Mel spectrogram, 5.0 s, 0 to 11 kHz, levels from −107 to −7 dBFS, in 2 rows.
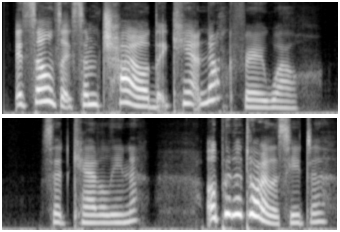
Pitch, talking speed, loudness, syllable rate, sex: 280 Hz, 190 wpm, -17 LUFS, 6.3 syllables/s, female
